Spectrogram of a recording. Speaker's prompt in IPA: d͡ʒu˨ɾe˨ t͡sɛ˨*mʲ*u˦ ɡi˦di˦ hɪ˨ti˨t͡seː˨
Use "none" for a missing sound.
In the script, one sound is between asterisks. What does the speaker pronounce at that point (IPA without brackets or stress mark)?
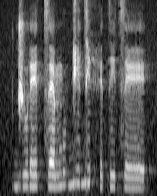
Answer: m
